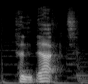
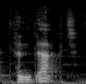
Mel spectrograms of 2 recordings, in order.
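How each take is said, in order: First: The stress is on the second syllable. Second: The stress is on the second syllable.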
